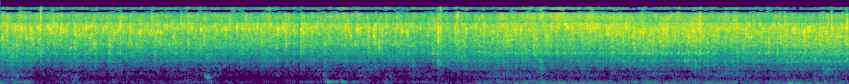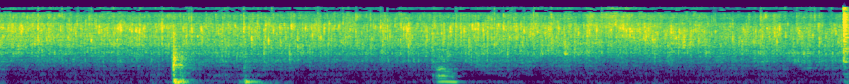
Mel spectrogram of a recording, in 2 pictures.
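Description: Octopus tentacles sizzling in melted butter in a frying pan, a steady crackling hiss. A few light knocks come as the tentacles are moved with a carving fork, the loudest about ten seconds in.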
